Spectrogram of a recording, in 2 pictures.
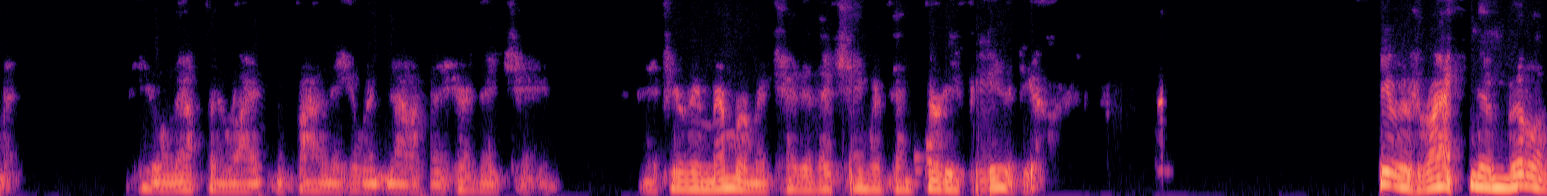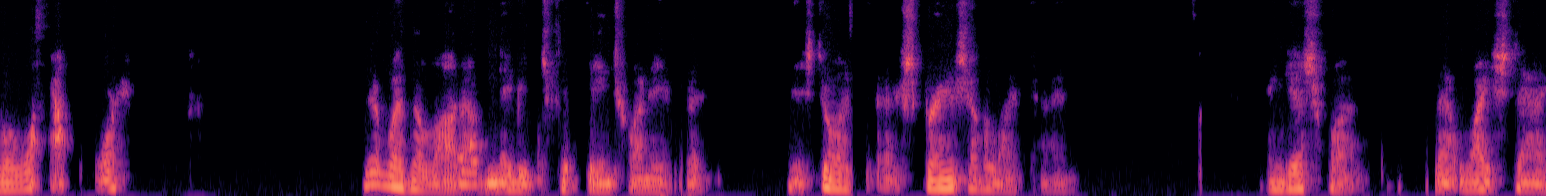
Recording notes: Please be patient with some audio difficulties on this episode.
